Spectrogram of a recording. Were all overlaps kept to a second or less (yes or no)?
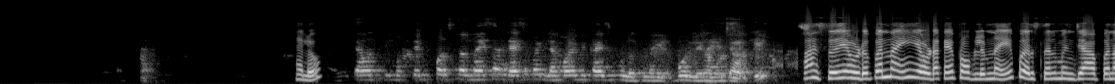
yes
